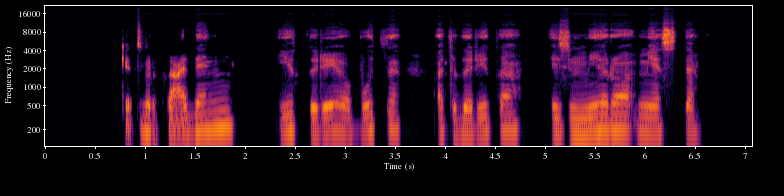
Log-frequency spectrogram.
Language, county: Lithuanian, Šiauliai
